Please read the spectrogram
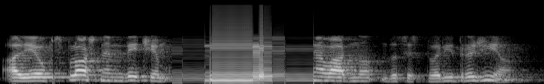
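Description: Throughout the clip the speech passes through a Bluetooth CVSD headset codec, which encodes the sound one bit at a time as up or down steps whose size adapts. The sound fits a 64 kbps link, and the band is squeezed to roughly 150 Hz to 3.7 kHz, so everything above that is missing. The damage is plainly audible: sibilants turn scratchy, loud bright passages break up where the steps can't keep pace, and a grainy hiss sits under the voice.

From 0.53 to 0.56 s, just before "splošnem večjem", there is unconcealed Bluetooth headset packet loss. Roughly two packets' worth of audio, about 15 ms, failed to cross the radio link and nothing was substituted for them. The result is a short, hard-edged gap that can click at its boundaries, with the voice briefly dipping in level as the CVSD decoder recovers.

From 1.73 to 3.14 s, right after "ob splošnem večjem", the voice becomes a robotic sound from repeated short buffers. 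The likely cause is that fresh audio stopped reaching the playback side in time, so a very short stretch was looped again and again, and all of this span is repetition. Each loop lasts about 10.7 ms, which imposes a fixed buzz at about 94 Hz. The voice turns into a rigid, metallic drone that only loosely tracks the speech.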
